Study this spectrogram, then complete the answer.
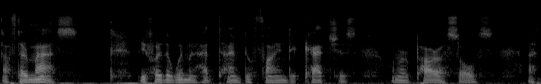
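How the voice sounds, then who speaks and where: A man speaks. His voice is soft-spoken. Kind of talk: English-language literary narration. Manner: soft-spoken, relaxing.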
